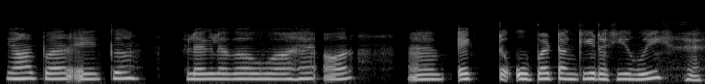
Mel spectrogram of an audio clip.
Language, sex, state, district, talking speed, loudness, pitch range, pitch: Hindi, female, Uttarakhand, Tehri Garhwal, 145 wpm, -25 LUFS, 245-260 Hz, 250 Hz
